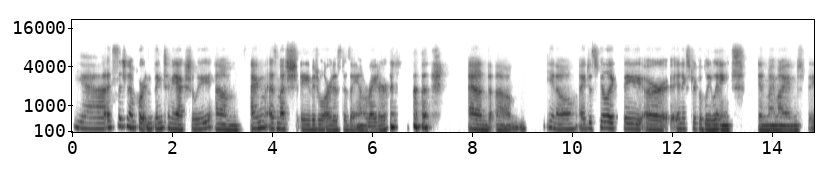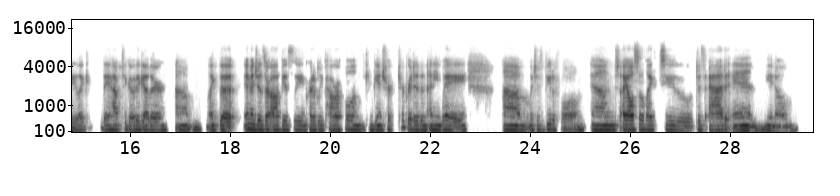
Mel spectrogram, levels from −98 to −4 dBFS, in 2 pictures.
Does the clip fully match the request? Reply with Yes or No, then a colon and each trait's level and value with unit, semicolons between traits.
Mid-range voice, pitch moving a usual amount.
Yes: medium, 155 Hz; average, 3.0 semitones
